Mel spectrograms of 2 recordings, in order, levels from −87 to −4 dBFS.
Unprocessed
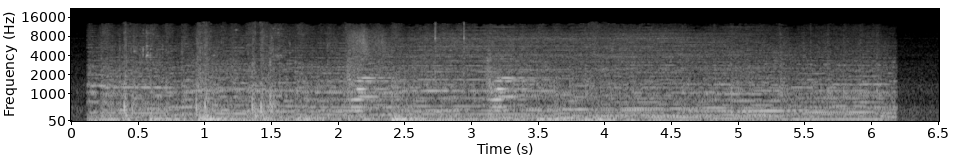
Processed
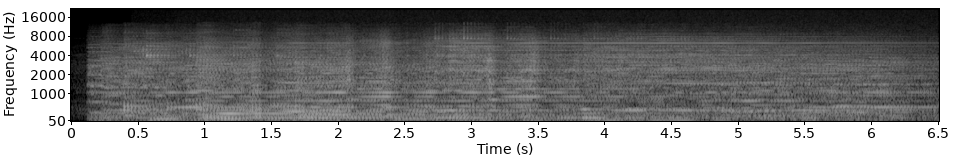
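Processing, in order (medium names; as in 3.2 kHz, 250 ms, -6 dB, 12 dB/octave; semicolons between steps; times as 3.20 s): feedback comb 150 Hz, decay 0.87 s, harmonics all, mix 70%; flutter echo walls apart 4.6 m, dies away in 0.76 s; 1.43–3.85 s: compressor with a negative ratio -34 dBFS, ratio -0.5; frequency weighting D; bit-crushed delay 326 ms, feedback 80%, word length 8-bit, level -6 dB; trim -3 dB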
